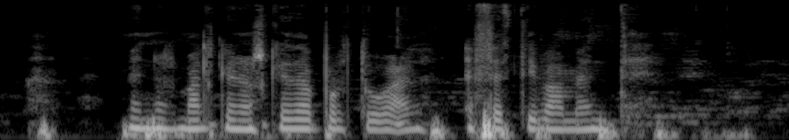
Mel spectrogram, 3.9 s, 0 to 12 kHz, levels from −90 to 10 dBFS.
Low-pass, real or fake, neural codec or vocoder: 10.8 kHz; real; none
